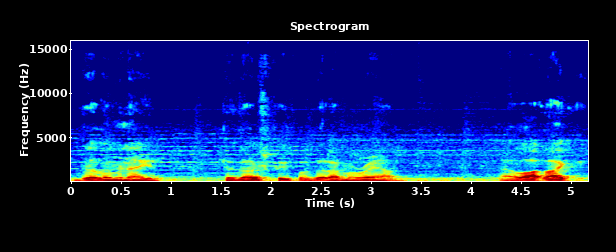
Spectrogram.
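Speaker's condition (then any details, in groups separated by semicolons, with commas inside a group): Guillain-Barré syndrome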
